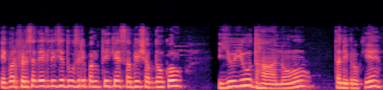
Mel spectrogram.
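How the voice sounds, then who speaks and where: A male teacher leading an online recitation class, patiently drilling each word slowly, syllable by syllable. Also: high voice, steady tone, mellow, muffled recording.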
